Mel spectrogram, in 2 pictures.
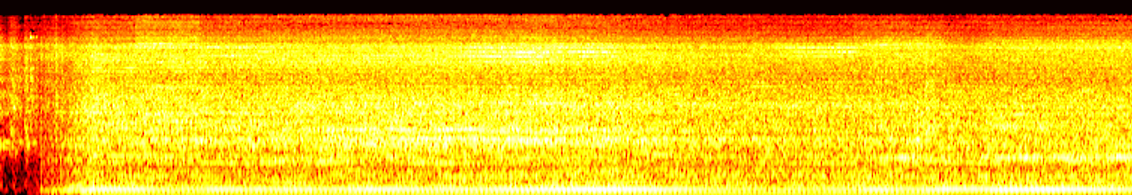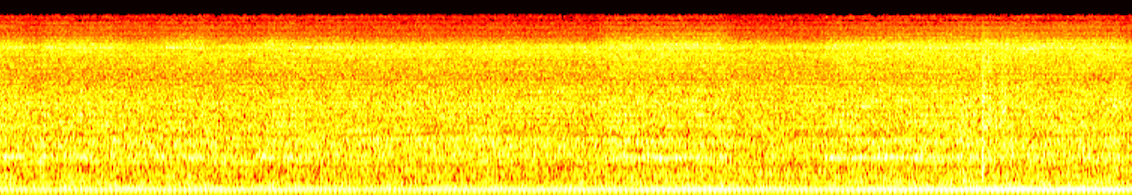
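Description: Compact tractor's engine running at a steady speed while the tractor is driven and turned around.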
